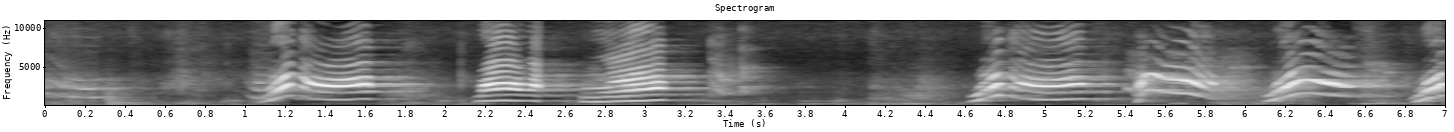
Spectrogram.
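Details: Pet talking parrot, said to say 'mummy', 'papa' and 'mitthu', indoors: five loud, nasal, harmonic utterances in two bursts, each rising then falling, with a quiet gap in between.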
